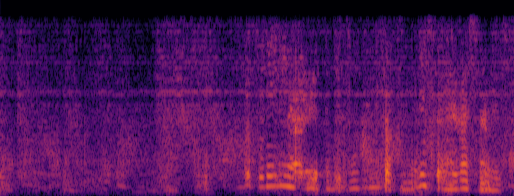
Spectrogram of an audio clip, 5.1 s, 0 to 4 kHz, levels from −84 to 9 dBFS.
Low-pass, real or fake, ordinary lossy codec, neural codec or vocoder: 3.6 kHz; fake; none; codec, 44.1 kHz, 0.9 kbps, DAC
